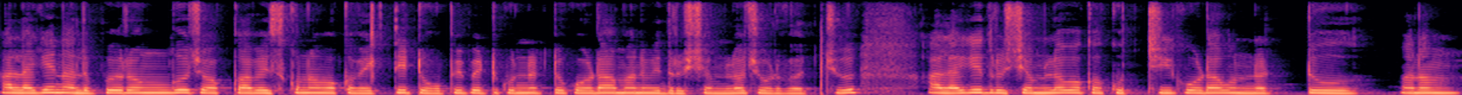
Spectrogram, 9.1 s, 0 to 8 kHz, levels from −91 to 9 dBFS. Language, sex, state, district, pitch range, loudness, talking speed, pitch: Telugu, female, Andhra Pradesh, Krishna, 210-225 Hz, -13 LUFS, 160 wpm, 215 Hz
